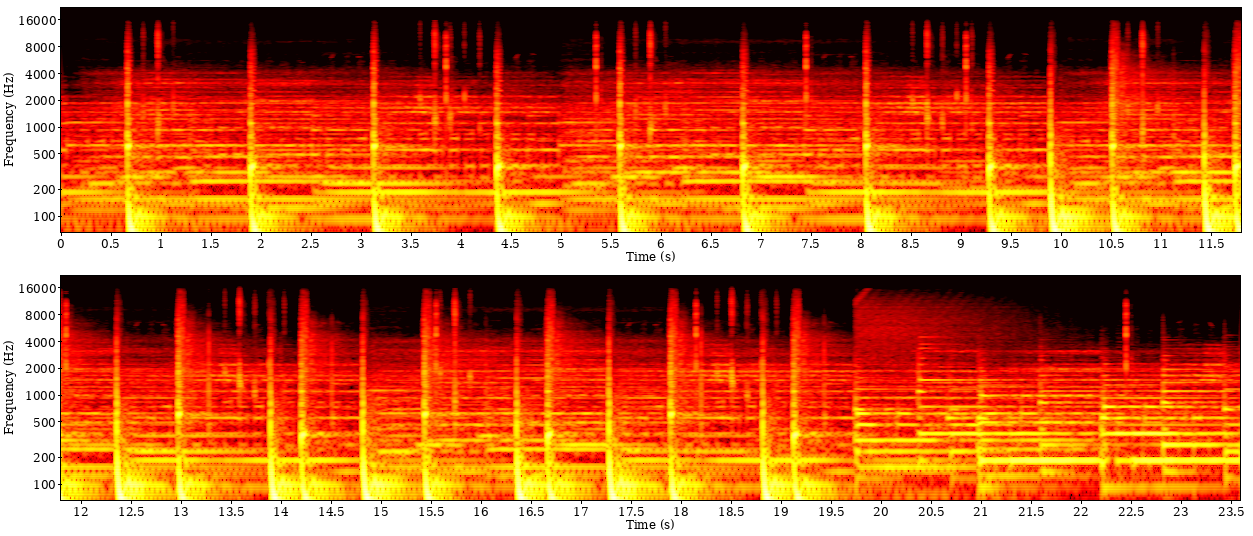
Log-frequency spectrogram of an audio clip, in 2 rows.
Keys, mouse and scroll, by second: 1.0 scroll down 1, 3.6 click, 5.1 click, 7.3-11.7 drag, 12.3-13.4 scroll down 4, 13.9 middle click, 15.3 click, 20.5 scroll up 1, 21.4 scroll down 1, 22.2 click.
